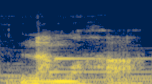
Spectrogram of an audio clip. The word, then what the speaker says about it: নমঃ: হয় যেমন দেখুন এখানে নম নমর পর বিসর্গ রয়েছে কিন্তু এই নমটা যদি আমরা কোন একটা শব্দের শেষে থাকে তাহলে হবে নমঃ এবং এই নমটা যদি বাক্যের শেষে থাকে তাহলে তার উচ্চারণটা হবে নমোহ এরপর আছে দুঃখ এখানে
